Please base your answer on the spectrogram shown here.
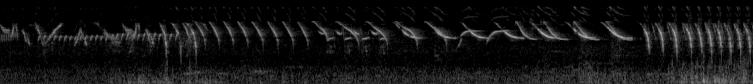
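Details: Canary song used for training canaries, a lively stream of rapid sweeping notes repeated several per second, shifting between chattering trills and bright descending whistles.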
